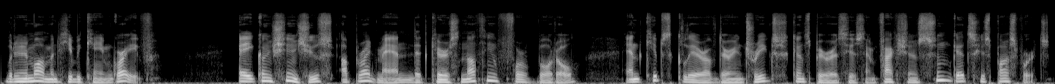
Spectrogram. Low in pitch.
Yes: low, 110 Hz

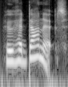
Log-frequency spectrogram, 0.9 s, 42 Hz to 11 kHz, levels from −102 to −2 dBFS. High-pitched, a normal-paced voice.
No: high, 235 Hz; fast, 265 wpm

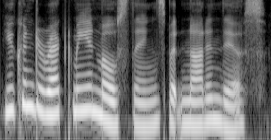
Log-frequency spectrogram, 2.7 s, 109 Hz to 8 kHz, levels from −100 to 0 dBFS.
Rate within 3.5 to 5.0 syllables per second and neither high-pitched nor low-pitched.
No: 4.7 syllables/s; high, 215 Hz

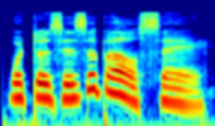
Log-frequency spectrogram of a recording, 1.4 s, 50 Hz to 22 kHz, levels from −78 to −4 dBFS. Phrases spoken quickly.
No: average, 165 wpm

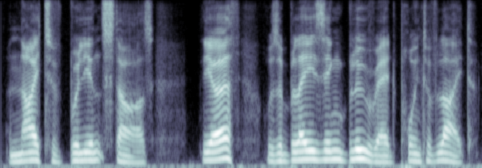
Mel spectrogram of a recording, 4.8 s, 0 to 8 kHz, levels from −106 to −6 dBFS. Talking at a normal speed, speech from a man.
Yes: average, 185 wpm; male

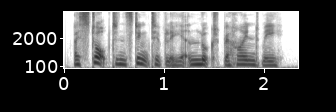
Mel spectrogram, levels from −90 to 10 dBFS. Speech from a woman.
Yes: female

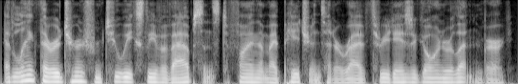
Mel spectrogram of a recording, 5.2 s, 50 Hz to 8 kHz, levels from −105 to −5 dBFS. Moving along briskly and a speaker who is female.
No: fast, 255 wpm; male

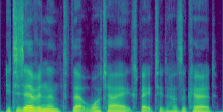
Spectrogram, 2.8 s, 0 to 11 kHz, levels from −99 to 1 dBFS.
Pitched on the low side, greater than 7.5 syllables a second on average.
No: low, 125 Hz; 5.8 syllables/s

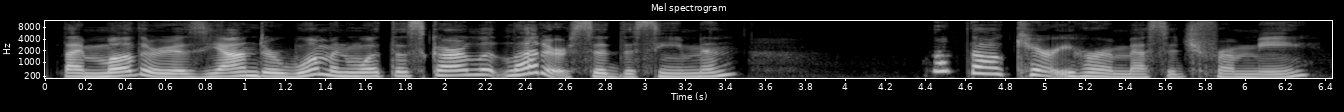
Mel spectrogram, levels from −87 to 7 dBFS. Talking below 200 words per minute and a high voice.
Yes: average, 185 wpm; high, 225 Hz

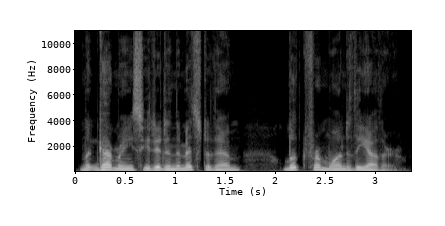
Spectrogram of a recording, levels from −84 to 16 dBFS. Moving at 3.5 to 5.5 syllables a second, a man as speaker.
No: 7.3 syllables/s; male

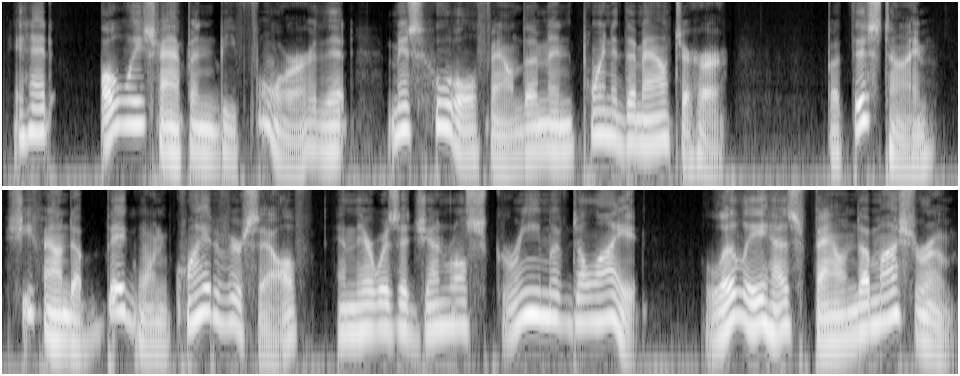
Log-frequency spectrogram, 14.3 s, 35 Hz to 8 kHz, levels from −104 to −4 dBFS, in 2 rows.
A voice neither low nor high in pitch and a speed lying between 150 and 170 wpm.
No: low, 130 Hz; average, 165 wpm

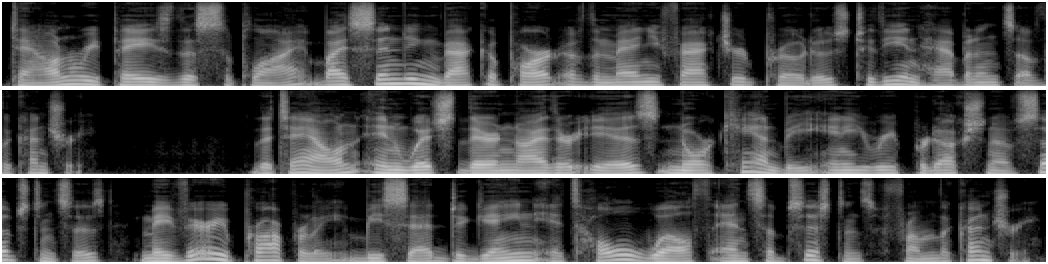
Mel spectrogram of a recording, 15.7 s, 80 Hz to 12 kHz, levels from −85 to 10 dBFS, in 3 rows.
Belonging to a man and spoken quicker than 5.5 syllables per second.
No: male; 5.3 syllables/s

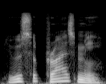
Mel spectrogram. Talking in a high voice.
No: low, 115 Hz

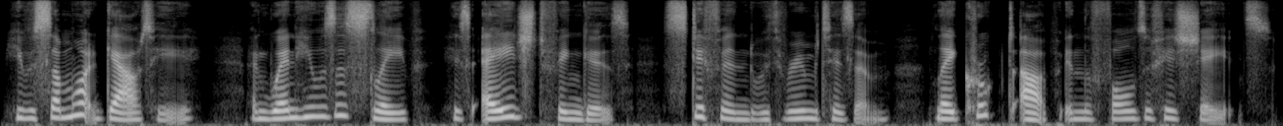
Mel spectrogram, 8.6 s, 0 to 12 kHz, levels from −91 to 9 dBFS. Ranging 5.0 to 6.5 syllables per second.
No: 4.8 syllables/s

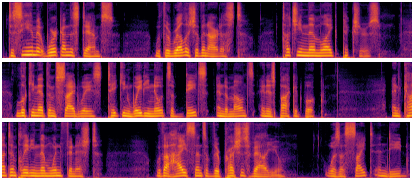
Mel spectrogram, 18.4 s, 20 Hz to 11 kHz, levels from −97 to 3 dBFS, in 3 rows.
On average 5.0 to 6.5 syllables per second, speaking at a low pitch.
No: 5.3 syllables/s; medium, 155 Hz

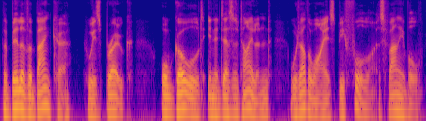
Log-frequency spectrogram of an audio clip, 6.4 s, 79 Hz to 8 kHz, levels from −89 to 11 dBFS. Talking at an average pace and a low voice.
Yes: average, 190 wpm; very low, 95 Hz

